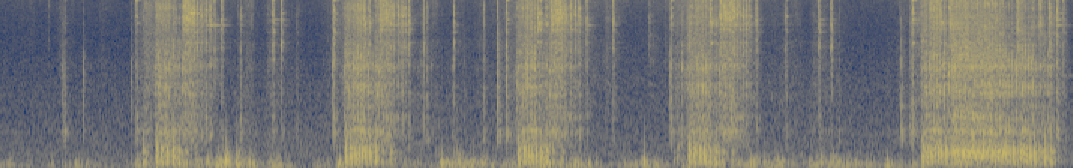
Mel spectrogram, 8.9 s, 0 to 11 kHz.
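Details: Husqvarna 51 two-stroke chainsaw, first start of the year after most parts and casing were replaced last year: repeated crisp, even full-throttle snarls dropping back between bursts; healthy running.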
